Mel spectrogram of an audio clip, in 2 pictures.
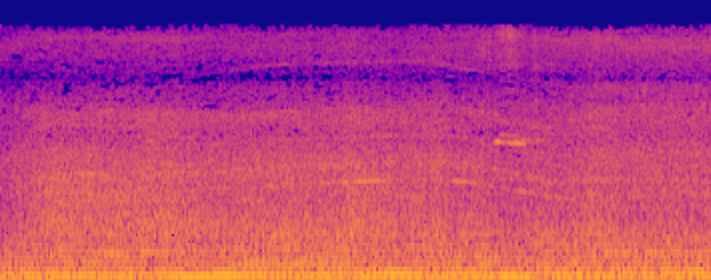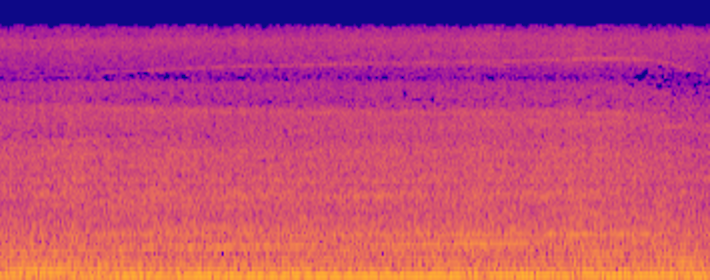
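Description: Ashok Leyland truck's diesel engine droning steadily with road noise, heard from inside the cab while cruising.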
